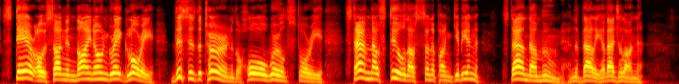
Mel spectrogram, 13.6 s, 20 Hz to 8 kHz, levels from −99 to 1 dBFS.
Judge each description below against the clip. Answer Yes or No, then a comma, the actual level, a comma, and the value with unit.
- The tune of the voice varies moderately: No, wide, 6.2 semitones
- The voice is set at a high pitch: No, medium, 175 Hz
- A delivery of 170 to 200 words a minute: No, average, 140 wpm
